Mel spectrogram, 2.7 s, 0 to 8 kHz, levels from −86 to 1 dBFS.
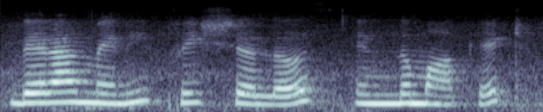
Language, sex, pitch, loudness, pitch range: English, female, 260 Hz, -14 LUFS, 240-270 Hz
